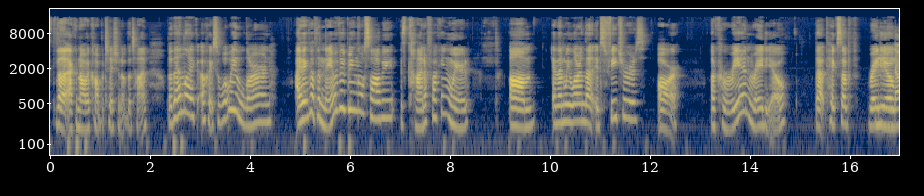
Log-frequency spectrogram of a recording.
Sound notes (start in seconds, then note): none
